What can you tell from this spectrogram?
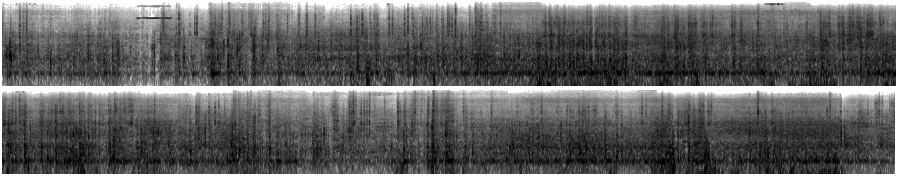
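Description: Mountain bike ridden over a rough dirt trail: tyres crunching on gravel and stones, the bike rattling and knocking over bumps, with a steady hum underneath. Wind buffets the microphone, heavier from about eight seconds in.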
